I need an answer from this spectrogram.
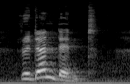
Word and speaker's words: redundant: And our last word for today's lesson is redundant, which is used as an adjective. Let me stress upon the pronunciation of this word, redundant. The starting sound is redone, which can act as a wonderful mnemonic.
